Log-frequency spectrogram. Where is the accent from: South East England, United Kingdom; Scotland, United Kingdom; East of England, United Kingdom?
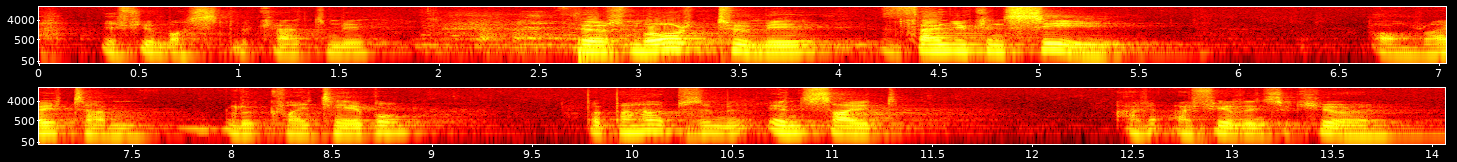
Scotland, United Kingdom; Glasgow; I've only been in London a couple of days. I'm actually from Glasgow. I've stayed at home with my mother and father.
